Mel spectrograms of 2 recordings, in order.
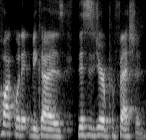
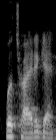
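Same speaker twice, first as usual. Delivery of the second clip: low, much softer murmur; low whisper; 11 semitones lower, 7 dB quieter, faster than usual. Retold or imitated. Lifeguard telling the sinking kid to retry, low murmur. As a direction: hush it low and flat, barely there. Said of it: "All of this in a low to, a whisper".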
